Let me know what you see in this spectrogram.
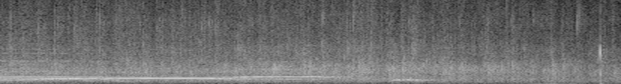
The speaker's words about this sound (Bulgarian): О, ако им ръкопляскате, направете го с класа.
